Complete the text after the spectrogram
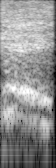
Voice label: "yay", group of men; ooh ahh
